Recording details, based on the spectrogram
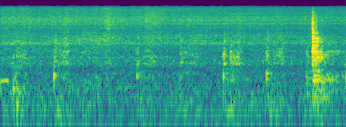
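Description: Eggs with milk and black pepper are folded and stirred in a frying pan, a soft continuous sizzle broken by light scrapes and a few faint taps of the utensil against the pan.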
